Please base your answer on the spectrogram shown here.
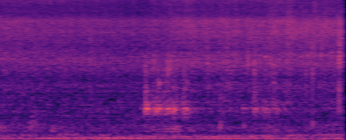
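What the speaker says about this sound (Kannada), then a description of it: "ಜೀರಿಗೆ ಬೆಳ್ಳುಳ್ಳಿ ಫ್ರೈ ಆಗ್ತಾ ಇದೆ ಜೊತೆಲಿ ಈರುಳ್ಳಿ ಹಾಕ್ಕೊಳ್ಳೋಣ" Cumin and garlic frying in a pan as onion goes in, a steady close sizzle that grows busier and crackles halfway through, with no talking.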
